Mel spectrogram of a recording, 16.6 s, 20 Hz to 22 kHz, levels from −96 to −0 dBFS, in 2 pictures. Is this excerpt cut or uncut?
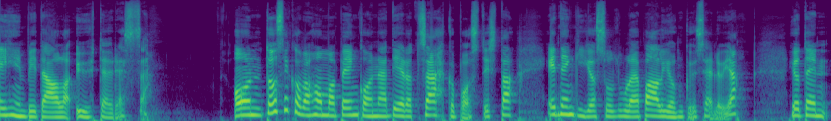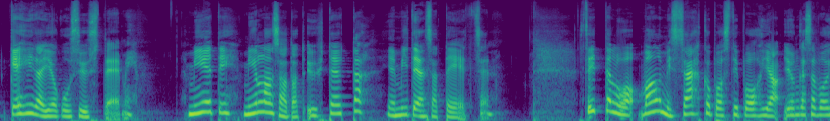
uncut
